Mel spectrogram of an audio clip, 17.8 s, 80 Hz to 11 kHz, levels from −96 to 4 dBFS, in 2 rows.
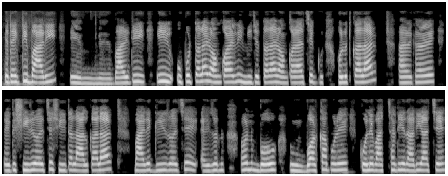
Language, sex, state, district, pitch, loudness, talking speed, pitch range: Bengali, female, West Bengal, Dakshin Dinajpur, 235 Hz, -17 LUFS, 130 wpm, 225-250 Hz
